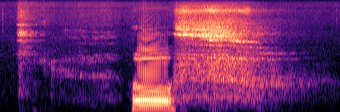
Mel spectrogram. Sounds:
Sigh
